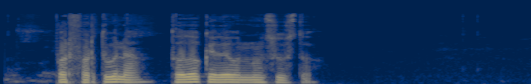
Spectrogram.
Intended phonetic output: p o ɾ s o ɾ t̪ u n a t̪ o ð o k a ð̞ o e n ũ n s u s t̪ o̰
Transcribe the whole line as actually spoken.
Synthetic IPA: p o ɾ f o ɾ t̪ u n a t̪ o ð o k e ð̞ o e n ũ n s u s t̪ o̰

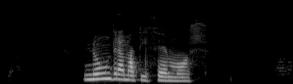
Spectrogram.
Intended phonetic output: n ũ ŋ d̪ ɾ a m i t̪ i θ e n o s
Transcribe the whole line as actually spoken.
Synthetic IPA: n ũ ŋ d̪ ɾ a m a t̪ i θ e m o s

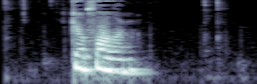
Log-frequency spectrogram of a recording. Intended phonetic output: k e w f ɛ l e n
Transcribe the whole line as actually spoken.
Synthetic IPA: k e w f a l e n

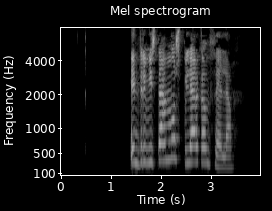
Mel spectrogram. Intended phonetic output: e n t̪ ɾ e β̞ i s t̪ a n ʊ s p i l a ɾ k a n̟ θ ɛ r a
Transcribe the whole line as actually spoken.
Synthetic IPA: e n t̪ ɾ e β̞ i s t̪ a m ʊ s p i l a ɾ k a n̟ θ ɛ l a

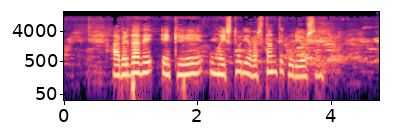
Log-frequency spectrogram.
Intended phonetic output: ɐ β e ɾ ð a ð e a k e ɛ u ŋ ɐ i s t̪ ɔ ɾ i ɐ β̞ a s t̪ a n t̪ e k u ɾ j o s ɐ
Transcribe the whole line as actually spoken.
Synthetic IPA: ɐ β e ɾ ð a ð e ɛ k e ɛ u ŋ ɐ i s t̪ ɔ ɾ j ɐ β̞ a s t̪ a n t̪ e k u ɾ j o s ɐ

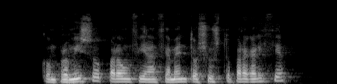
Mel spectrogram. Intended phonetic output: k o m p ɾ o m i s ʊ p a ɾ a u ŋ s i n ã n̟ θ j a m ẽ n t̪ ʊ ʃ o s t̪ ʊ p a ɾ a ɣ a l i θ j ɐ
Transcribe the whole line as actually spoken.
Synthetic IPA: k o m p ɾ o m i s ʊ p a ɾ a u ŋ f i n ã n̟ θ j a m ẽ n t̪ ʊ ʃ u s t̪ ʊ p a ɾ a ɣ a l i θ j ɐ

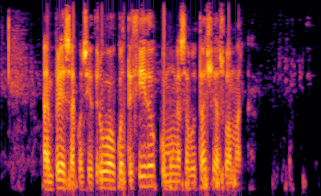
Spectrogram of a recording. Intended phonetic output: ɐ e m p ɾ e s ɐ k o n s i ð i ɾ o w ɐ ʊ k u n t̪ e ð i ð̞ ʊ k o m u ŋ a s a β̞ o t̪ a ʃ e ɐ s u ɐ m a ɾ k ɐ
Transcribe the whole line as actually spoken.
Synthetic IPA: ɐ e m p ɾ e s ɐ k o n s i ð e ɾ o w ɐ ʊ k o n t̪ e θ i ð̞ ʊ k o m u ŋ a s a β̞ o t̪ a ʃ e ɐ s u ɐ m a ɾ k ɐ

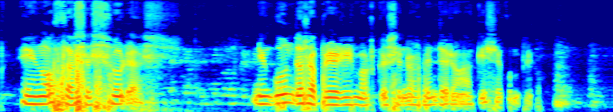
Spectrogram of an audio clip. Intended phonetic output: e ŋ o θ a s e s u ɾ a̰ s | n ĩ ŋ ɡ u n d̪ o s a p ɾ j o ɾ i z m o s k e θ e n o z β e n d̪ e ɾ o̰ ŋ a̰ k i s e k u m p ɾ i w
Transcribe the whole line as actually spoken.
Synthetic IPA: e ŋ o θ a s e s u ɾ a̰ s | n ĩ ŋ ɡ u n d̪ o s a p ɾ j o ɾ i z m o s k e s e n o z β e n d̪ e ɾ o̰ ŋ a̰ k i s e k u m p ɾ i w

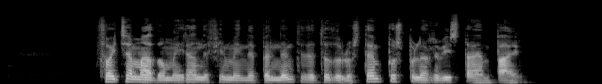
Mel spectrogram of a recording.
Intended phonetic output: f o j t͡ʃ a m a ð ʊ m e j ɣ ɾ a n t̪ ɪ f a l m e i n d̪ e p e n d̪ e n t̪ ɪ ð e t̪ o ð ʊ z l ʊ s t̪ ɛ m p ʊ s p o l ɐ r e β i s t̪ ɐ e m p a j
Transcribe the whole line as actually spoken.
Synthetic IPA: f o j t͡ʃ a m a ð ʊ m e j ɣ ɾ a n d̪ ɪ f i l m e i n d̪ e p e n d̪ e n t̪ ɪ ð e t̪ o ð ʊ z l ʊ s t̪ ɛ m p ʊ s p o l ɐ r e β i s t̪ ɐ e m p a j

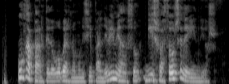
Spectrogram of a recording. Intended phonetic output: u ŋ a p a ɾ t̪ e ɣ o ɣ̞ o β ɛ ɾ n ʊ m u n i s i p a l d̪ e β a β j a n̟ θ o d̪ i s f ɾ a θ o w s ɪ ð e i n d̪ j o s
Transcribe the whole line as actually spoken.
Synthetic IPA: u ŋ a p a ɾ t̪ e ð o ɣ̞ o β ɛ ɾ n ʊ m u n i θ i p a l d̪ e β i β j a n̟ θ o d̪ i s f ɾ a θ o w s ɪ ð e i n d̪ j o s

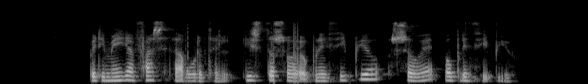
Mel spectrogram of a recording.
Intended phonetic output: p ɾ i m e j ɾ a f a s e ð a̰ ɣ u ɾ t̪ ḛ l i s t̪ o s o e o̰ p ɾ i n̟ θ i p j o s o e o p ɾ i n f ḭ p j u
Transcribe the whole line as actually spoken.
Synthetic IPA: p ɾ i m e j ɾ a f a s e ð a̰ ɣ u ɾ t̪ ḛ l i s t̪ o s o e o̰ p ɾ i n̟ θ i p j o s o e o p ɾ i n θ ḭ p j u

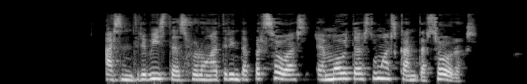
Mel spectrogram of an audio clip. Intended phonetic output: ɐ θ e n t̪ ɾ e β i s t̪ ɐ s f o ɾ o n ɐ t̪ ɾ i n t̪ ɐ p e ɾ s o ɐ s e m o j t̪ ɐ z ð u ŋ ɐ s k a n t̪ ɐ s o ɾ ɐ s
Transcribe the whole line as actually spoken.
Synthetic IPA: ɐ s e n t̪ ɾ e β i s t̪ ɐ s f o ɾ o ŋ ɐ t̪ ɾ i n t̪ ɐ p e ɾ s o ɐ s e m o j t̪ ɐ z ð u ŋ ɐ s k a n t̪ ɐ s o ɾ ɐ s

